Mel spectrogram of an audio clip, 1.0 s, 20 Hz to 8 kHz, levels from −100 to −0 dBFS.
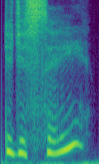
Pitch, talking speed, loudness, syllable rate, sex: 270 Hz, 180 wpm, -16 LUFS, 3.4 syllables/s, female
